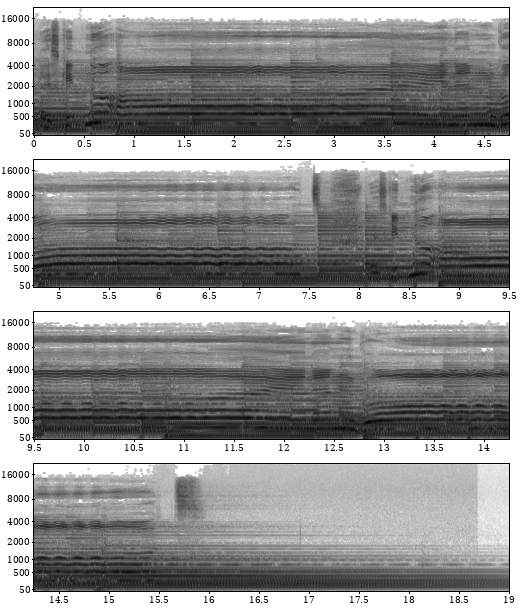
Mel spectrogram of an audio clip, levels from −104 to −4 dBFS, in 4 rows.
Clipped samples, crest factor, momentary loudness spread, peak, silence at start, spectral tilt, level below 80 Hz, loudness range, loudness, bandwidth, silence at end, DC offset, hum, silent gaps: under 0.1%; 12 dB; 11 LU; -2 dBFS; 0 s; -5 dB/octave; -44 dBFS; 4 LU; -13 LUFS; 16 kHz; 0 s; under 0.1%; none; none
